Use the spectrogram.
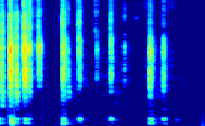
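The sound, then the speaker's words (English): Clicky keyboard keys being typed in an irregular burst of sharp clicks, a quick flurry at first, then slower scattered taps with pauses between them. “It's a clicky keyboard.”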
